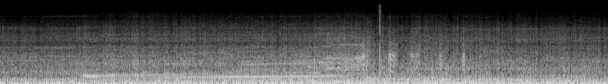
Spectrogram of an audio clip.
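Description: Ducati Multistrada motorcycle accelerating hard, a loud continuous engine roar with a rising tone under heavy wind buffeting, heard up close from the rider's position.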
